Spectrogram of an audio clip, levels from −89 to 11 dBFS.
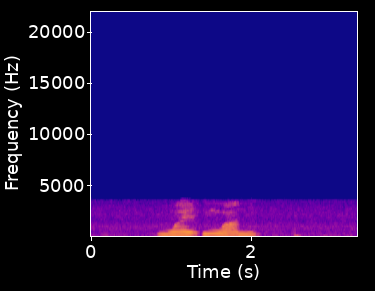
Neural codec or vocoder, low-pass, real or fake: none; 3.6 kHz; real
